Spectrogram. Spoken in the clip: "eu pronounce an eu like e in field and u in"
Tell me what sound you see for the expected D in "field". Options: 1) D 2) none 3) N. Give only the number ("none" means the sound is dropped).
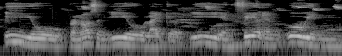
2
